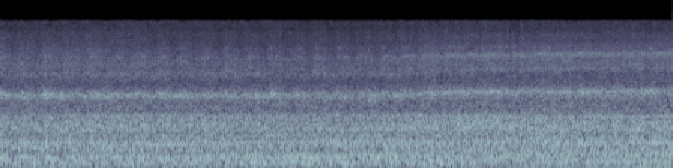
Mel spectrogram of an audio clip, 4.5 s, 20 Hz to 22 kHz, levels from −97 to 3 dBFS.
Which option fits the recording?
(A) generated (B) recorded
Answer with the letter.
B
